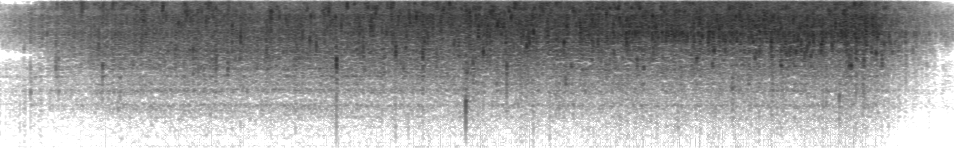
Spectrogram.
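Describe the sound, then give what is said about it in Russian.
Vegetables frying in oil in a large pan over high heat, a steady dense sizzle with crackling pops and a few sharp spits, holding an even loudness for several seconds before fading out. No one speaks. “Добавьте масло и обжарьте овощи до готовности.”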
